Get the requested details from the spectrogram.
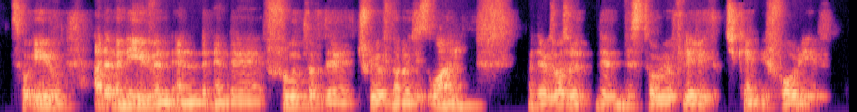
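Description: A man with a fairly low pitch talks at a moderate pace. His intonation stays fairly even, and room echo is audible. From Israel. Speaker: therapeutic workshop facilitator and teacher. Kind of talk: podcast interview.

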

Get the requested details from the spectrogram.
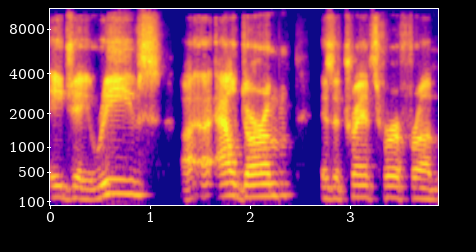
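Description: Against a quiet background, a man speaks. His tone is bright and sharp, with a fairly high pitch. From Rhode Island. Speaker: sports journalist and radio host. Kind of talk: casual sports chat.

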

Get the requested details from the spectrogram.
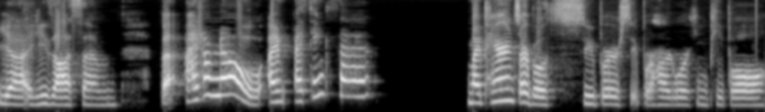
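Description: A woman with an American accent and a normal speaking voice, fairly high in pitch, with ordinary pitch variation against a quiet background. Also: fairly slow pace. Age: 30s. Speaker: triathlete. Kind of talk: casual chat.

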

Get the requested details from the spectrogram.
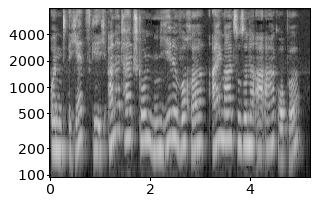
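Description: A woman speaks with an unremarkable speaking voice at a fairly high pitch. Her pace is fairly slow, her loudness very even and her pitch variation ordinary. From rural Germany. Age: 40s. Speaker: recovering alcoholic interviewee. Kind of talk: personal testimony interview.

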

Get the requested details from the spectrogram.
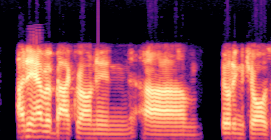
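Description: Using a normal speaking voice, a man with an American accent speaks fairly quickly at a fairly low pitch and with fairly even intonation. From US South, Jacksonville, Florida. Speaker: recruiting manager, military veteran. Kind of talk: interview.

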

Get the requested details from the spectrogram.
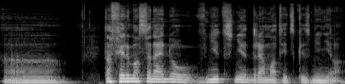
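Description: Somewhat breathy and dark and mellow in tone, a man speaks at a moderate pace with ordinary pitch variation. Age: 40s. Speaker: investment adviser, former portfolio manager. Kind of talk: interview. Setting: studio.

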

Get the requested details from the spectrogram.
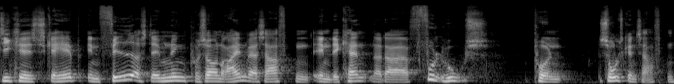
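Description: A man's unremarkable speaking voice, fairly high in pitch, at a fairly slow pace. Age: 20s. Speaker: stage pyrotechnician. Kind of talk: casual interview.

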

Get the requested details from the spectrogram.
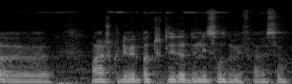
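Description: A man's voice carries audible room echo over noticeable background noise. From southern France, Nîmes. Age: 20s. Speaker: young traveller. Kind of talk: personal testimony. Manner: halting, many repetitions and fillers.

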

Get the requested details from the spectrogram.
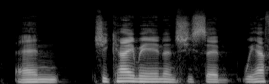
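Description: A man speaks with an Australian accent. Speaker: ministry student. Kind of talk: testimony. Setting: stage with audience.

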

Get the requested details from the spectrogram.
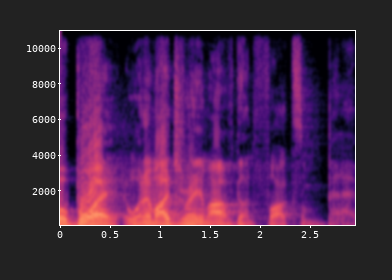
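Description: A man with an American accent speaks in an ordinary speaking voice pitched fairly high. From US South, Atlanta. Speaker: YouTuber. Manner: loud, projecting.

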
